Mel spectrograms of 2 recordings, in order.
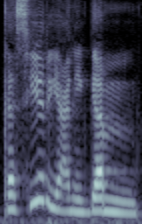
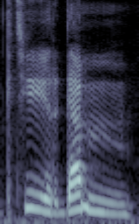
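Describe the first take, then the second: First: Said in the usual way. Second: Slowly, word by word; slow repeat. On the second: Shown as a demonstration. Teacher repeats the word slowly for pupils. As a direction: spell it out slowly for the kids.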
